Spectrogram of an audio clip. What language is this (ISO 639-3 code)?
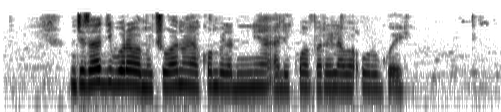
swa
